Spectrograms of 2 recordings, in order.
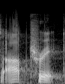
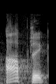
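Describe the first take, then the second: First: It is said with an R sound. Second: It is said without an R sound. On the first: The speaker calls it right. "Notice there is an R there" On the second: The speaker calls it wrong. "It's not optic"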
